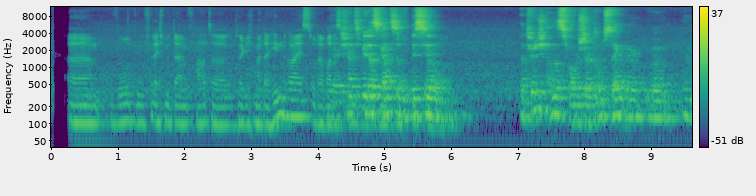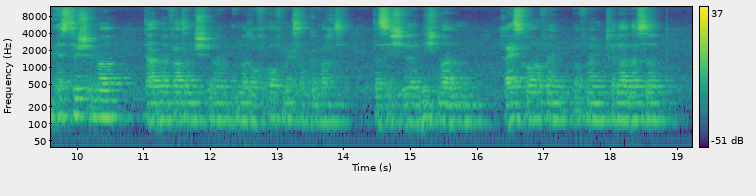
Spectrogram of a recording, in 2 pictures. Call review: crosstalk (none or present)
present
